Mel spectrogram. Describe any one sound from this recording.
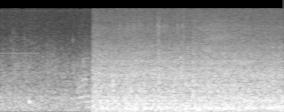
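Wind rushes loudly past a moving boat.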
